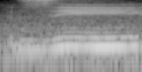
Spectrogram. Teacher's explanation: Jadi dia baca dengan tebal huruf zai, rapatkan gigi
